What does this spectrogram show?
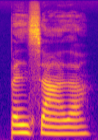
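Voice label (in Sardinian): "pensada", female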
